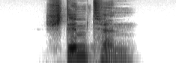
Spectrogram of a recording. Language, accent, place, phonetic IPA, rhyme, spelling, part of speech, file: German, Germany, Berlin, [ˈʃtɪmtn̩], -ɪmtn̩, stimmten, verb, De-stimmten.ogg
- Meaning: inflection of stimmen: 1. first/third-person plural preterite 2. first/third-person plural subjunctive II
